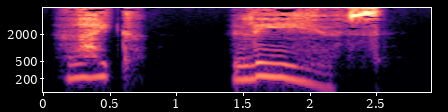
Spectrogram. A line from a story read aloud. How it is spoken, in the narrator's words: she says in a velvet purr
